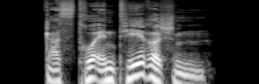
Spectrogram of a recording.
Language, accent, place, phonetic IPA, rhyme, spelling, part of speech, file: German, Germany, Berlin, [ˌɡastʁoʔɛnˈteːʁɪʃm̩], -eːʁɪʃm̩, gastroenterischem, adjective, De-gastroenterischem.ogg
- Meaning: strong dative masculine/neuter singular of gastroenterisch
